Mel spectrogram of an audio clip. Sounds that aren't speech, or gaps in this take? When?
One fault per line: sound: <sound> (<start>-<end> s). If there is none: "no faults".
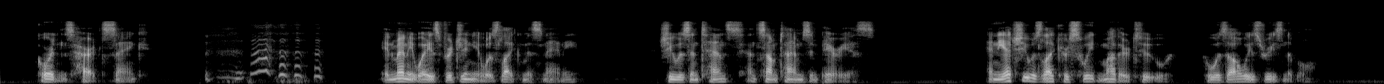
sound: laugh (2.0-3.3 s)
